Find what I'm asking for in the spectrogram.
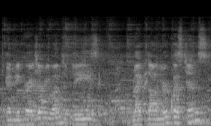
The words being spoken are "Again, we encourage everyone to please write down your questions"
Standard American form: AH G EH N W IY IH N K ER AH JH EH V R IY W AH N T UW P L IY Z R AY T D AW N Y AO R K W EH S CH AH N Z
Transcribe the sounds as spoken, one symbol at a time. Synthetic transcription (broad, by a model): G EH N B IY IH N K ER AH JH EH V R IY W AH N T UW P L IY Z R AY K D AW N Y AO R K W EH S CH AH N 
